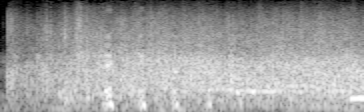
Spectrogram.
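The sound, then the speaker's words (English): A brief burst of audience applause, with many hands clapping in a steady, fairly loud patter. “Oh, maybe some applause for him, too.”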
